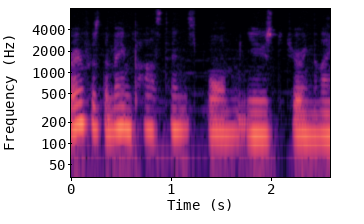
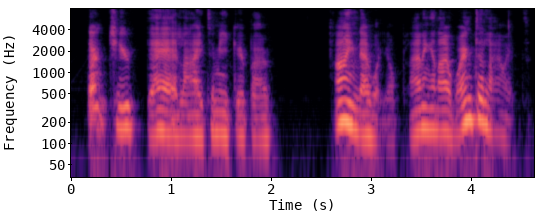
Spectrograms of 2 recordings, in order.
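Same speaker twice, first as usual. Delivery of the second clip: loud, croaky, small fairy character voice; 6 dB louder than usual. Voicing a Moogle's lines aloud, in a little croaky fairy voice. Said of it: "little croaky fairy voice".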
